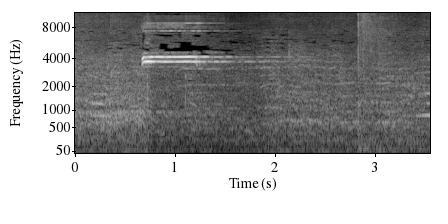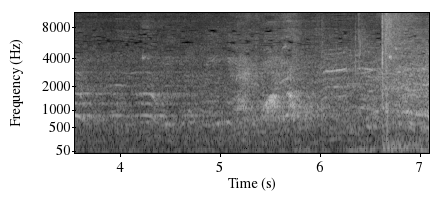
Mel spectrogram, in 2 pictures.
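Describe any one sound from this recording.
A crowd murmurs throughout a large echoing hall.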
